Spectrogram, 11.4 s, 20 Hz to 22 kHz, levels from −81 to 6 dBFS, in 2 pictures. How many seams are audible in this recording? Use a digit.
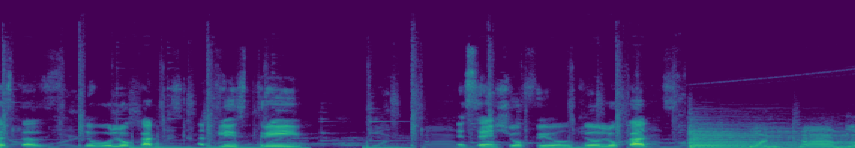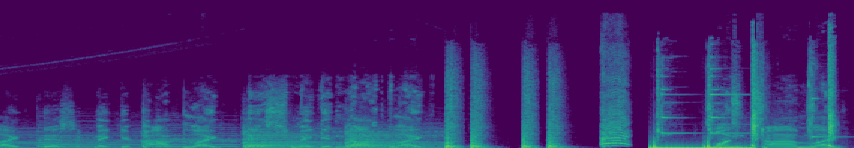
1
